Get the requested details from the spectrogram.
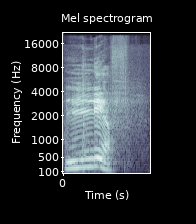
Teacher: Voiced consonant become unvoiced at the end of the word. So V will become F.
